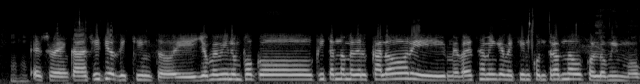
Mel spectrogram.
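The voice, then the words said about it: Andalusian Spanish accent from Cádiz. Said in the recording (Spanish): “por el acento yo creo que tú vienes de otros eh, lares de calor ... yo vengo de Cádiz”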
